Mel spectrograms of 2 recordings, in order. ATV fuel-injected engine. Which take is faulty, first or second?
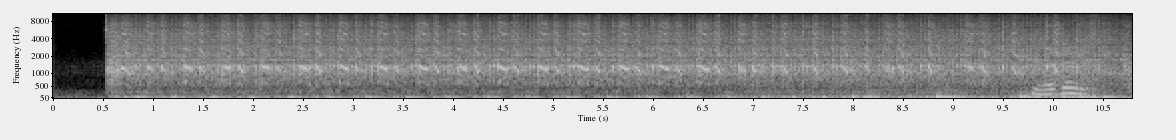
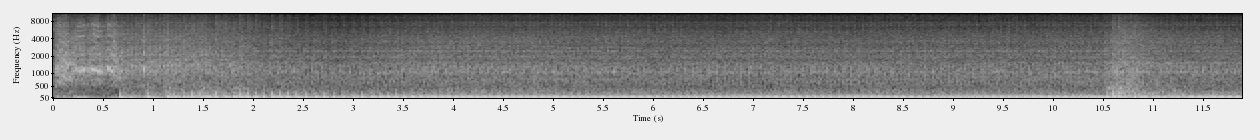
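first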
